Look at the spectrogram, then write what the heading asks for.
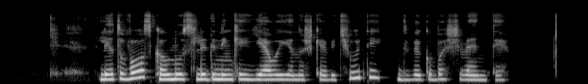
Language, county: Lithuanian, Vilnius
